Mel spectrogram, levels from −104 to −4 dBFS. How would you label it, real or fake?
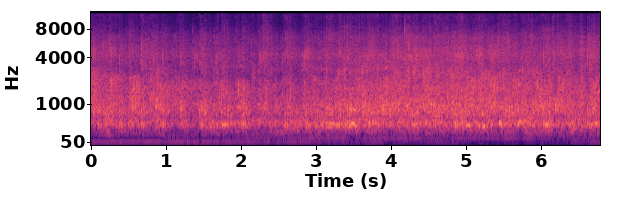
real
